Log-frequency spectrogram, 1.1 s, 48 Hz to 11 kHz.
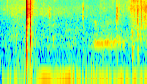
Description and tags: Glove Catch 8 FF007
1 quick, high pitched, glove catch. No smack.
ball, glove-catch, catch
